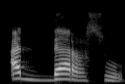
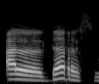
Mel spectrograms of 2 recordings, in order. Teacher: Lamnya tidak dibaca, langsung masuk ke huruf setelahnya, setelah huruf lam maksudnya. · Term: syamsiyah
